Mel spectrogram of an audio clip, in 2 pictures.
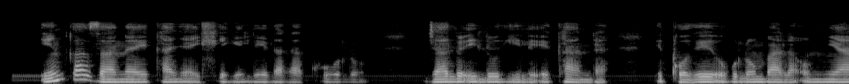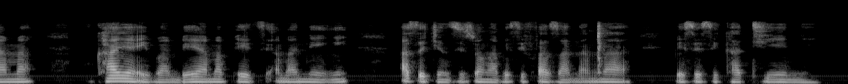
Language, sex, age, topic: North Ndebele, female, 25-35, health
